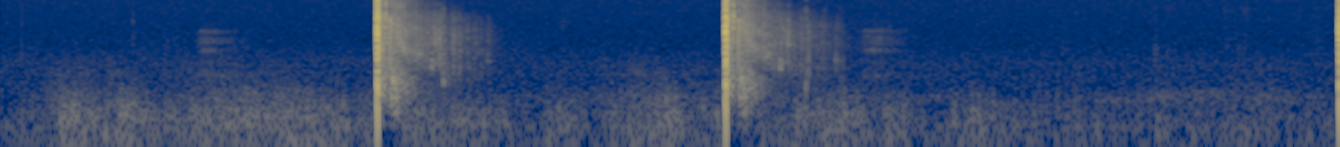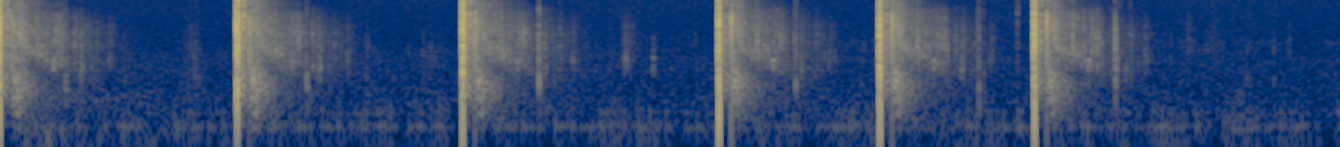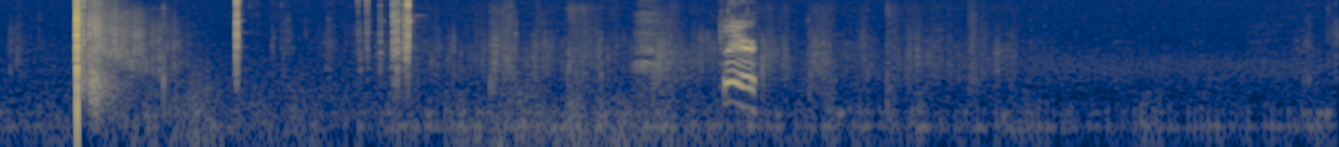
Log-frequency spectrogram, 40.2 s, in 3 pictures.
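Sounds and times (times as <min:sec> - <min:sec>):
M1 carbine gunshots: 0:03.8 - 0:04.6, 0:07.2 - 0:08.1, 0:13.4 - 0:14.4, 0:15.8 - 0:16.6, 0:18.0 - 0:19.0, 0:20.6 - 0:21.5, 0:22.2 - 0:23.1, 0:23.7 - 0:24.7, 0:27.5 - 0:28.6.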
